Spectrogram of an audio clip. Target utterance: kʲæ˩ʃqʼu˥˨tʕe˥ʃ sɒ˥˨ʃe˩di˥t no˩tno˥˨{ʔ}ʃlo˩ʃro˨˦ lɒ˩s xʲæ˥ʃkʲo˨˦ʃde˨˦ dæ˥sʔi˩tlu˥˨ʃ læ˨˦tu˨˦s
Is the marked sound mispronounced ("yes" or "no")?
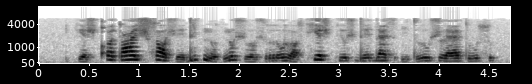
yes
